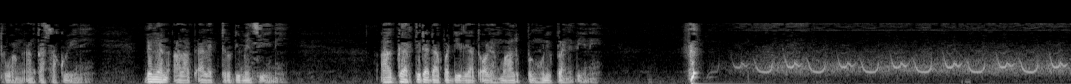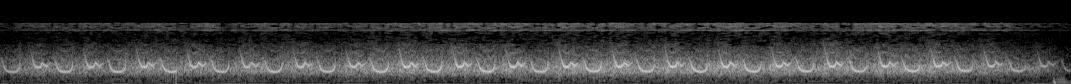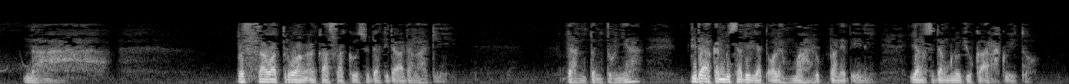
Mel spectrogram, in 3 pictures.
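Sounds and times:
speech: 0.0s - 3.0s, 3.8s - 6.1s, 24.0s - 26.0s, 27.4s - 31.8s
burst of noise: 6.8s - 22.4s
rapid warbling vehicle siren: 7.0s - 22.3s.

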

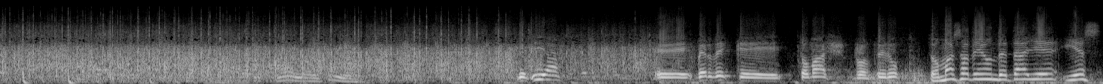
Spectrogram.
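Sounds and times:
audience applause: 0.0s - 7.6s
speech: 3.0s - 3.8s, 5.2s - 5.8s, 6.6s - 11.0s.

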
